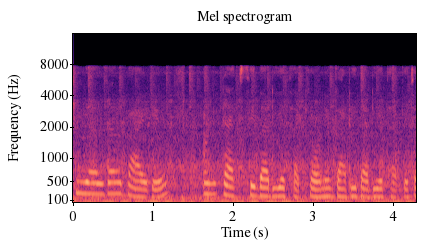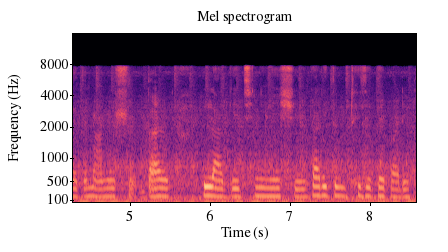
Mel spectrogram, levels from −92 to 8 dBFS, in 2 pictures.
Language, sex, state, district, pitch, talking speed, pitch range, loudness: Bengali, female, West Bengal, North 24 Parganas, 180 Hz, 140 wpm, 170-195 Hz, -17 LUFS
